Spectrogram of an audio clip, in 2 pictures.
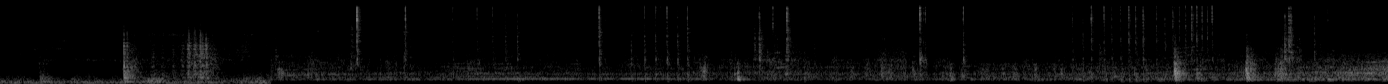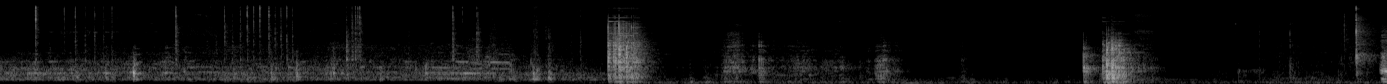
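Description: Small rubber toy-truck tyres being handled, set down and rubbed on a sheet of cardboard: a string of light clicks, taps and scuffs, with two louder knocks near the end.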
